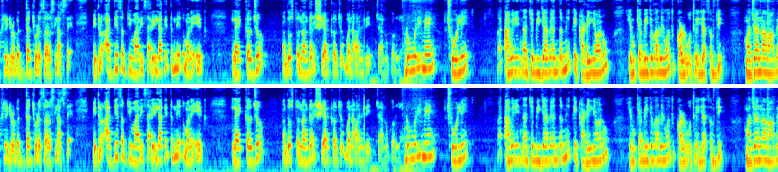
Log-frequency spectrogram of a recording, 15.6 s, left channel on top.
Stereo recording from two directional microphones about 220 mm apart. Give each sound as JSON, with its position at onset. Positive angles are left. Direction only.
{"t": 0.0, "sound": "speech", "side_deg": 5}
